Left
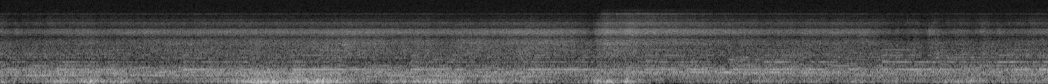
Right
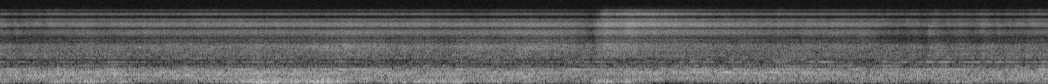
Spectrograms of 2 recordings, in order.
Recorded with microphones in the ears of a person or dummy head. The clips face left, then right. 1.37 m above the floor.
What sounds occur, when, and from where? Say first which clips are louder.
0.0 s running water: right 4 dB; 45° right (ahead or behind)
